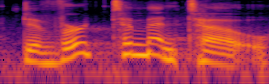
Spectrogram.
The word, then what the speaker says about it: divertimento: is here now to tell us about Dr divertimento that's did I say it right that's it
